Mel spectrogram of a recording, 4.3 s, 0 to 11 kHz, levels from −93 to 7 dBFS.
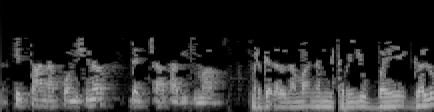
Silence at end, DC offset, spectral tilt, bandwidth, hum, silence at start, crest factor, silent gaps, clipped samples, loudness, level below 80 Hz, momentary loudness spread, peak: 0 s; under 0.1%; -11 dB/octave; 4 kHz; none; 0 s; 16 dB; none; under 0.1%; -30 LUFS; -58 dBFS; 6 LU; -14 dBFS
